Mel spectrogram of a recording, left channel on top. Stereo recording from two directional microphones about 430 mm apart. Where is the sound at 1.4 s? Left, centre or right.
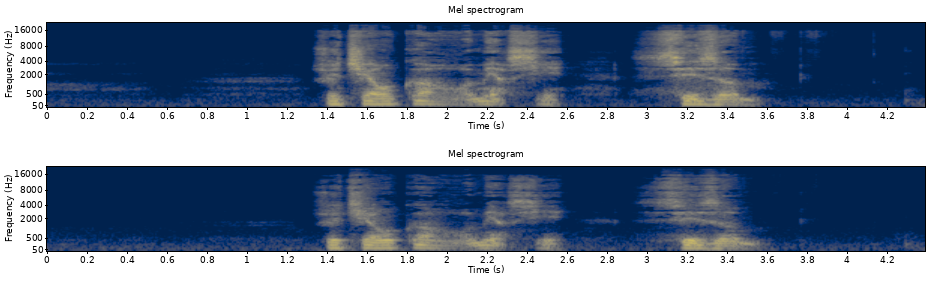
Left.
